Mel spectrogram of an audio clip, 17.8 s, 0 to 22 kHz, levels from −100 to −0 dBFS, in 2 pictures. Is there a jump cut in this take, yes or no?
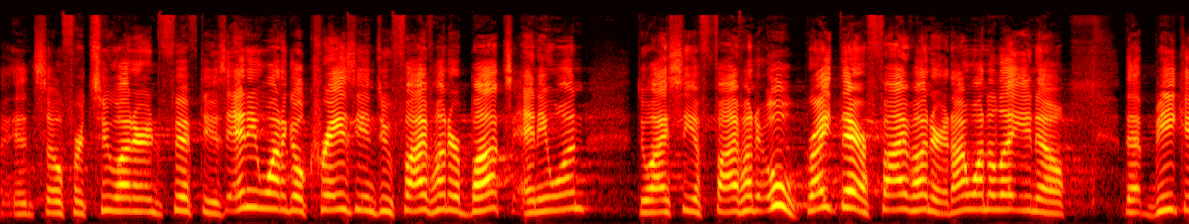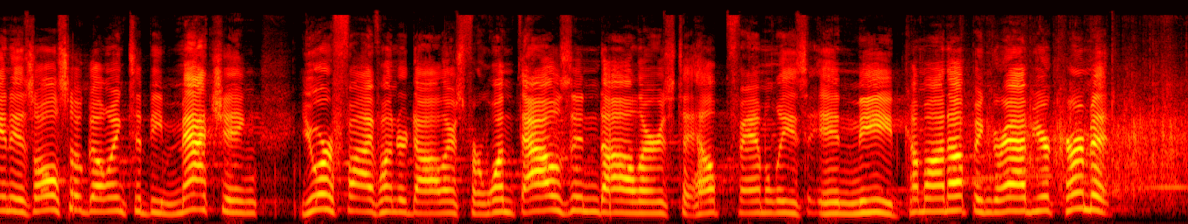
no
